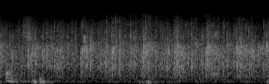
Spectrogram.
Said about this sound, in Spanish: Denle un fuerte aplauso a Dios.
